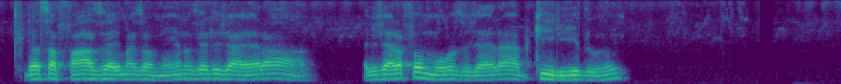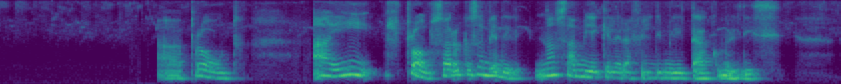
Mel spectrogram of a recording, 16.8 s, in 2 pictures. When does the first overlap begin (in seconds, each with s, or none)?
none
